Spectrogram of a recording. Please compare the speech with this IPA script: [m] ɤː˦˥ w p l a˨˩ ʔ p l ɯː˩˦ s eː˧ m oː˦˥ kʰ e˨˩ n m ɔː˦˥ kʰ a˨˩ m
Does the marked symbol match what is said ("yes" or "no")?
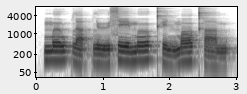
yes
